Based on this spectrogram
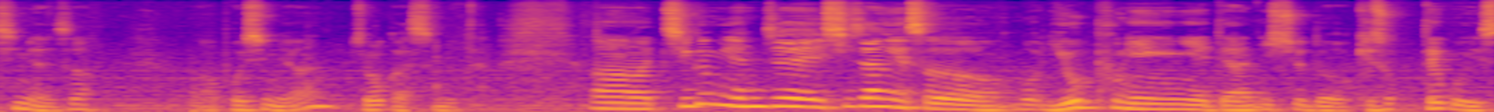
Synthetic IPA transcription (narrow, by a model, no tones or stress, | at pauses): ɕʰimjʌnsʰʌ | ʌ̰poɕ̬ʰimjʌnt͡ɕokʌkas͈ɯmɲid̥a | ʌt͡ɕiɡɯmjʌnd͡ʑe̞ɕʰid͡ʑaŋe̞sʰʌmwʌɾiopʰuniŋe̞de̞ɦaniɕ͈udoke̞s̬ʰok̚t͈we̞ɡois͈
